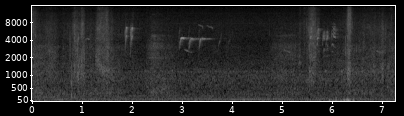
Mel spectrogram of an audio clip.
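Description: Outdoor background noise with a few short, high bird chirps near the middle, and a few soft footsteps on grass and gravel.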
